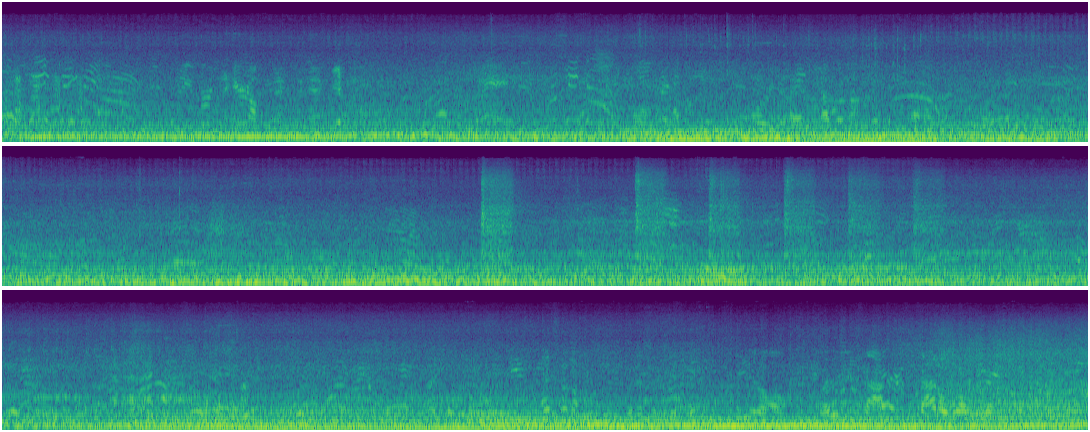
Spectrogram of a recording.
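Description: A big truck engine running at low revs, its pitch shifting now and then. About sixteen seconds in, the truck's roof-mounted flamethrowers fire a quick series of about six short blasts over a few seconds.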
